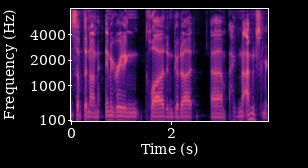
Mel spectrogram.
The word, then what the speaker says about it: Godot: Um, and uh, the guy the guy just kept saying god dot go dot like robot but god dot like he was pronouncing it like that.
